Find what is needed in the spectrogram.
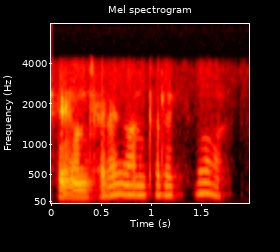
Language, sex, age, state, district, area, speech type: Odia, male, 45-60, Odisha, Dhenkanal, rural, conversation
